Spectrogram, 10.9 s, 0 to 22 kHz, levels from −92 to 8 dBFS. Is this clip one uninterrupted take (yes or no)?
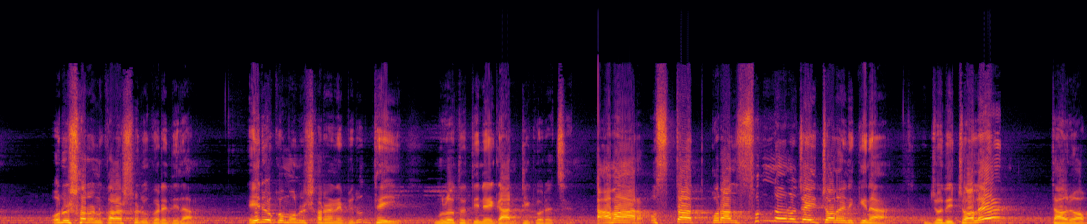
no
